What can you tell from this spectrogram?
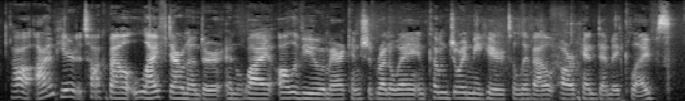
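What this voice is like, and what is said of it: American accent. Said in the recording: “I still have such an American accent.”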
